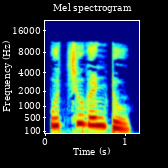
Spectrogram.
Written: ಉಚ್ಚುಗಂಟು

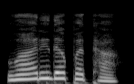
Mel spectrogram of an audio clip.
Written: ವಾರಿದಪಥ

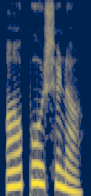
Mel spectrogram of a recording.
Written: ಆಪೋಶಣ

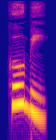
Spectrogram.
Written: ಕೋಬಿ

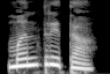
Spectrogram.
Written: ಮಂತ್ರಿತ

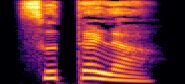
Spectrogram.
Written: ಸುತಳ

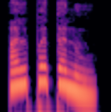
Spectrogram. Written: ಅಲ್ಪತನು

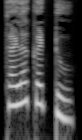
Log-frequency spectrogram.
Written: ತಲೆಗೆಡು

